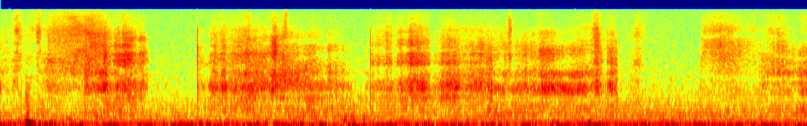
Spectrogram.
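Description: Long nails trace and scratch across the laminated cardboard cover of a closed hardcover book. After a sharp tap near the start, a steady, bright scratching hiss runs throughout, with short pauses between strokes, over a low constant hum.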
